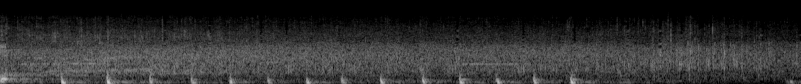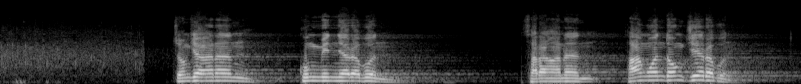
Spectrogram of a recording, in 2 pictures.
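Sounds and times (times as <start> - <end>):
sustained crowd applause: 0.0 - 9.5
deep evenly spaced thumps: 0.4 - 6.2
speech: 9.8 - 12.1, 13.3 - 15.5.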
